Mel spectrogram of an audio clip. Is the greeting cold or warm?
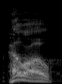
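cold. The greeting sounds cold and unfriendly. The caller is someone disliked. "they really don't like them and they say"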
